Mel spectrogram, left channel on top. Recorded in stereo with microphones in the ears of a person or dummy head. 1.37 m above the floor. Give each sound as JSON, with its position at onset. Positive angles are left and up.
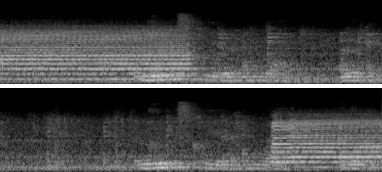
{"t": 1.3, "sound": "a woman speaking", "side_deg": 15, "distance_m": 1.1}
